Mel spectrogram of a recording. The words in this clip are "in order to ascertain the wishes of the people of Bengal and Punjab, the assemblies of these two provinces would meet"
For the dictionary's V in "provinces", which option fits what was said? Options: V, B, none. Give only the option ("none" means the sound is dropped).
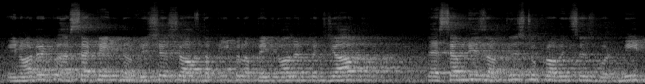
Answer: V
